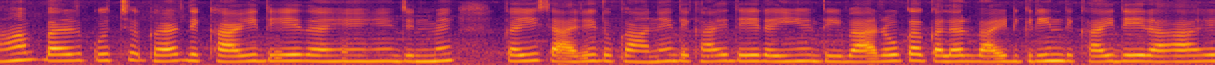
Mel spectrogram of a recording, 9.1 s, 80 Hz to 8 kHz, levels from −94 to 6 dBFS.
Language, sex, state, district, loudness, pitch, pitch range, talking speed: Hindi, female, Andhra Pradesh, Anantapur, -15 LUFS, 270 Hz, 260-280 Hz, 165 wpm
